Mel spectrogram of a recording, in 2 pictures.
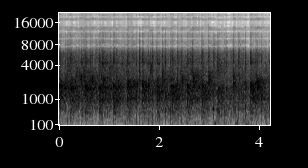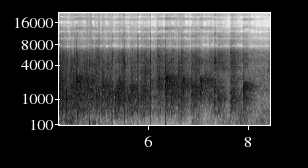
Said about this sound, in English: We're happy and we're sad, but I think a round of applause for Chief Ritchie is certainly well deserved.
